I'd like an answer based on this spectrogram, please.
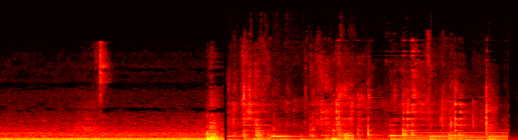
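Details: Dishes and glass clink indoors over a short musical backing, with no animal voice.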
